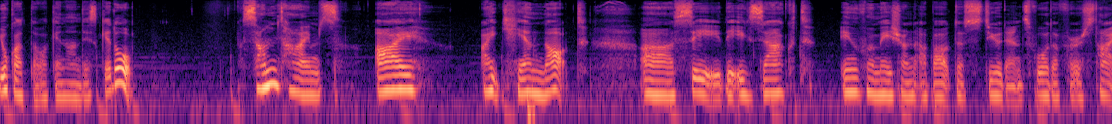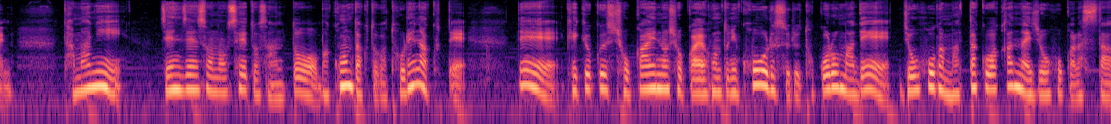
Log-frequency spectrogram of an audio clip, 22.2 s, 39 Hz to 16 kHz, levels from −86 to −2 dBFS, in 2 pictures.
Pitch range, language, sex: 160-220 Hz, Japanese, female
